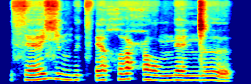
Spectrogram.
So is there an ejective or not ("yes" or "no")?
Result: yes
